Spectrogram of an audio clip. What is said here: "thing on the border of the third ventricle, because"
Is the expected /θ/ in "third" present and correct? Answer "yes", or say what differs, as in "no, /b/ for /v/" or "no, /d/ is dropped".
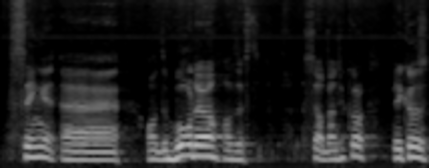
no, /s/ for /θ/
